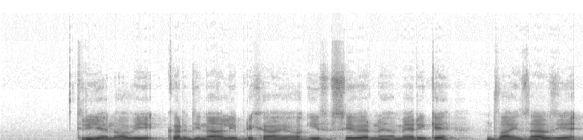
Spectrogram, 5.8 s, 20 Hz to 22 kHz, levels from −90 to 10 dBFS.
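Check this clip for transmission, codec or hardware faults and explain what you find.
One transmission fault is present. From 1.03 to 1.29 s, a lost packet rebuilt from error correction occurred seven times: a low-bitrate copy carried in later packets replaced the missing speech. It sounds rougher and noisier, with no gap or smeared repeat as plain concealment would leave.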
